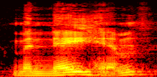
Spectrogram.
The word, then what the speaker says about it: Menahem: Menahem, that shall be my official pronunciation.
